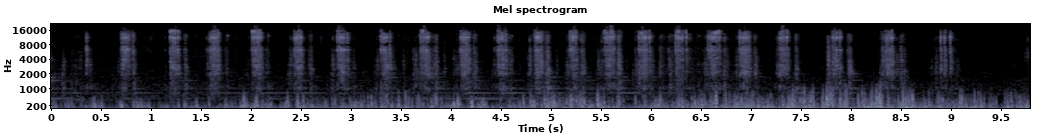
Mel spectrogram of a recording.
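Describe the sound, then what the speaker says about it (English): Ratchet wrench clicking steadily as a car's oil drain plug is threaded back in and tightened, a fast even series of close, crisp mechanical clicks running throughout with no talk. "What we'll do is we'll put the drain plug back in."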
